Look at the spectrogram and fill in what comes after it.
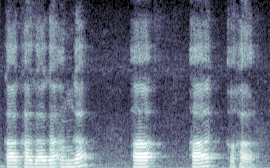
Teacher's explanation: क वर्ग में कंठ से बोला जाता है।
